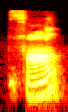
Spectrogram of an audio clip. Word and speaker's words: 防: era characters and today's one is guard uh Fong okay so you can see simplify traditional they look the same it produ pronounce as fun um and the meaning even if I translate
